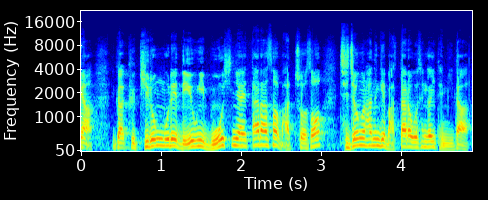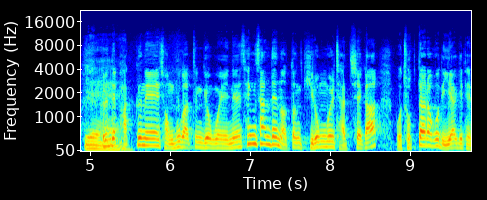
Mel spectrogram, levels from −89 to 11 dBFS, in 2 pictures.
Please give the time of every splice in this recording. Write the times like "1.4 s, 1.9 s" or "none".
none

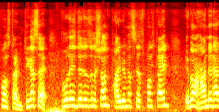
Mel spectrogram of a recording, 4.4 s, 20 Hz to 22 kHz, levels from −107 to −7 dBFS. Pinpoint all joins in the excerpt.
1.1 s

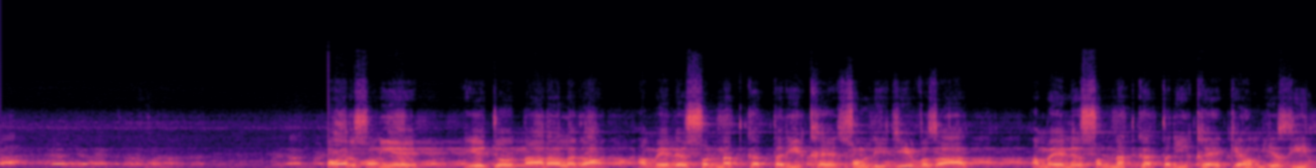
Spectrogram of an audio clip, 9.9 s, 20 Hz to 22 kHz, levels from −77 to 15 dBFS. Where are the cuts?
2.4 s

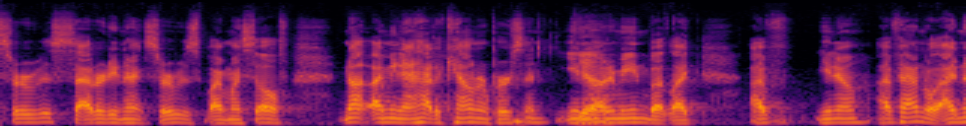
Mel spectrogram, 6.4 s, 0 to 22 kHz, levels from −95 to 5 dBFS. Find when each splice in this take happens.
none

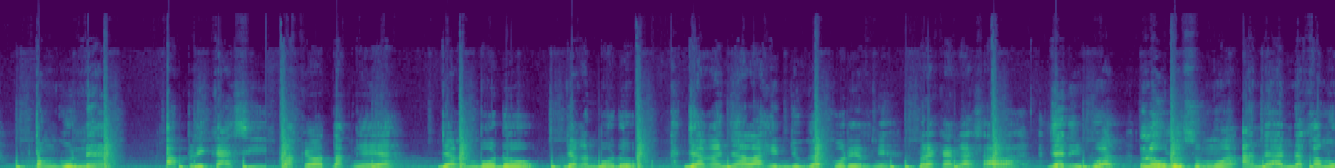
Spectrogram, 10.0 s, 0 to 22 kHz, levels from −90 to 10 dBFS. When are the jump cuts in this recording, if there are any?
1.9 s

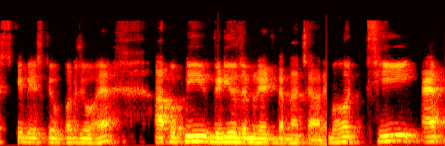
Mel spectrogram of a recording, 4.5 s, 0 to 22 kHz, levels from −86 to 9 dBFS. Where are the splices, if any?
3.3 s

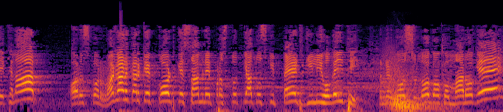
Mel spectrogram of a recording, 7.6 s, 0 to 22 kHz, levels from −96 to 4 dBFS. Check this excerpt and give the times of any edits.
5.8 s

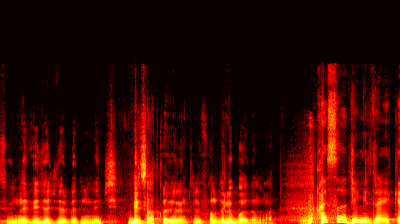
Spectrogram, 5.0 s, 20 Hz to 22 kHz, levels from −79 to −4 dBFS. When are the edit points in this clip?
3.9 s

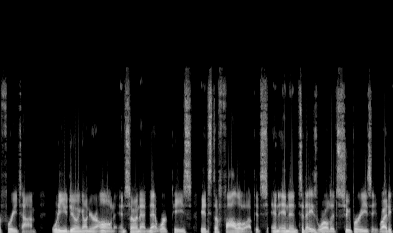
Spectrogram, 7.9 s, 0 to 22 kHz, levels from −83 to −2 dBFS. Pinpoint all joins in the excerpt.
3.8 s, 5.1 s

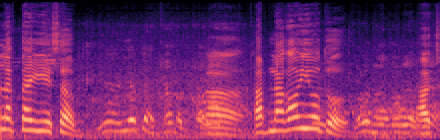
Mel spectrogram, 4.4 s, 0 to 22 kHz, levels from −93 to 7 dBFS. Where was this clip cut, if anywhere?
2.4 s

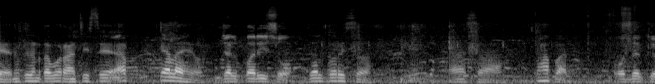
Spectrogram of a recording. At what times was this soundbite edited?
none

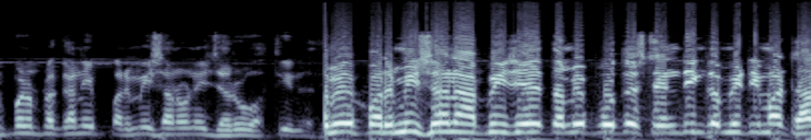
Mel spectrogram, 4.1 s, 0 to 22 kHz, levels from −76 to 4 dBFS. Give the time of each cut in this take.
1.6 s

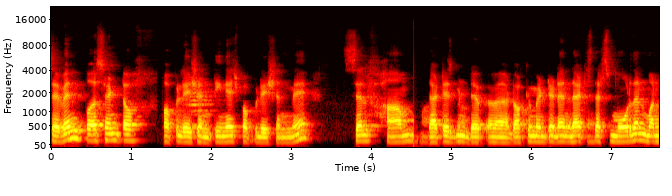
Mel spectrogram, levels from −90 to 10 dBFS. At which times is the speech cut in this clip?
1.2 s, 4.5 s

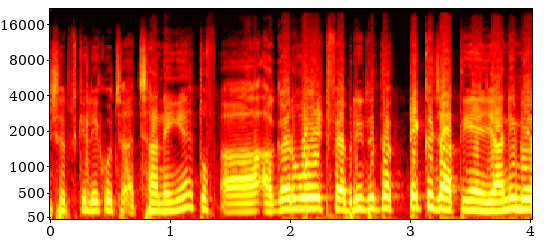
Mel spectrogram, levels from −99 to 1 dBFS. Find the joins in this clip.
1.3 s

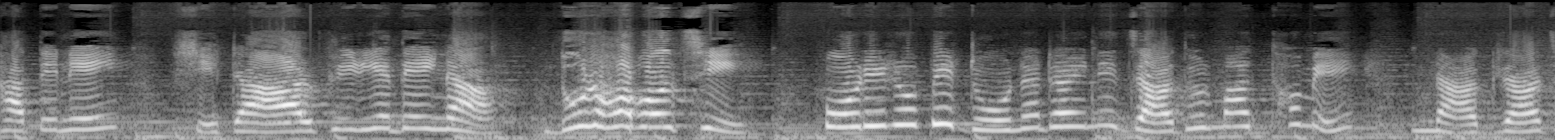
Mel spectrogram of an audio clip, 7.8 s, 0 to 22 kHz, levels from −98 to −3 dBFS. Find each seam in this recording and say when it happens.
none

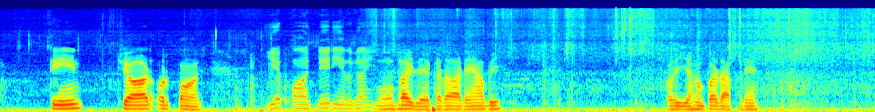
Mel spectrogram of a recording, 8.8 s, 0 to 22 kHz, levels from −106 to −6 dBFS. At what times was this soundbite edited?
3.7 s

